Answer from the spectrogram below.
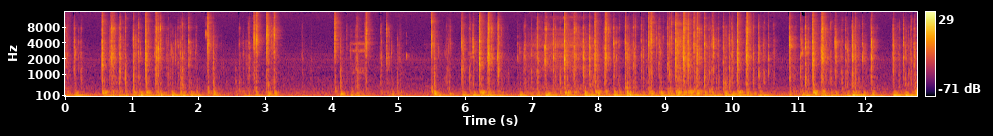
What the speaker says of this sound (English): You can hear it in his typing.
